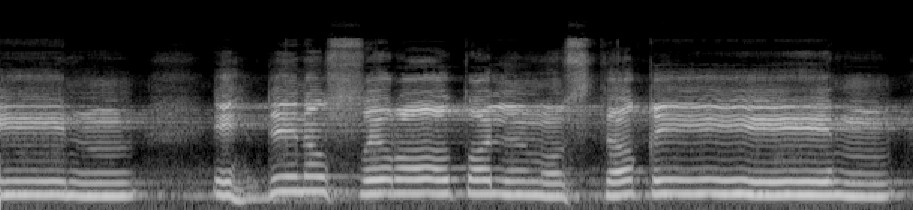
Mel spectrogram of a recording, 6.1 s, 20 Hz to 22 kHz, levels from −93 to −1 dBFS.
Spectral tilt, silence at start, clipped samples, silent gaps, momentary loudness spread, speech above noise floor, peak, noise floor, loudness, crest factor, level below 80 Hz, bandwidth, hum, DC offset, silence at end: -4 dB/octave; 0 s; under 0.1%; none; 7 LU; 21 dB; -10 dBFS; -45 dBFS; -23 LUFS; 14 dB; -64 dBFS; 11.5 kHz; none; under 0.1%; 0 s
